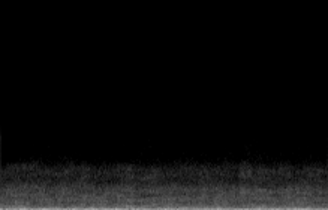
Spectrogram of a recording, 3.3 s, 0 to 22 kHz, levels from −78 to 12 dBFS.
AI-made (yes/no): yes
